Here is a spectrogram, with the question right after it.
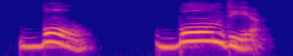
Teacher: word b it has an an m at the end and this m at the end is not to be pronounced as a m sound as an M sound it's just there to make the nasal sound of the O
